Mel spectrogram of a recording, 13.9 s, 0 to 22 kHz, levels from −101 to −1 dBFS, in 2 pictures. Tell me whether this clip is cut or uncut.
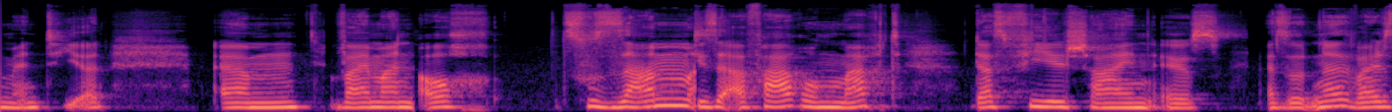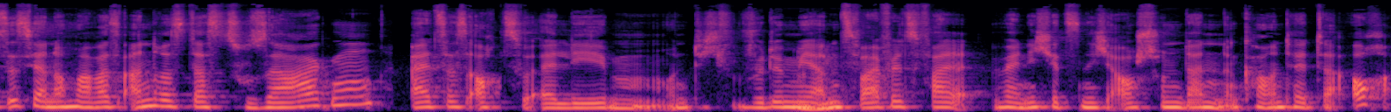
cut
